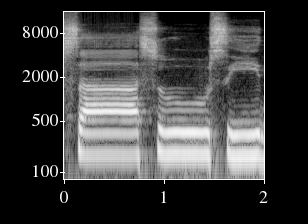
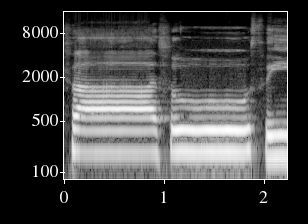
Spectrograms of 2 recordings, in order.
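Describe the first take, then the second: First: Each syllable starts with a sharp s sound. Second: Each syllable starts with a soft, lisped sound. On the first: The speaker calls it wrong. "This would be wrong sound because you are pronouncing seen letter" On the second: The speaker calls it right. "This is soft sound sa letter"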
